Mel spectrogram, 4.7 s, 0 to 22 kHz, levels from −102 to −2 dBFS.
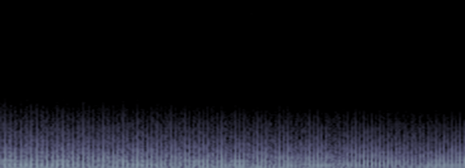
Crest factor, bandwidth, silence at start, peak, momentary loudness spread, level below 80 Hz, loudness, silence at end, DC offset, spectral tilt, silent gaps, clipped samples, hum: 16 dB; 1.8 kHz; 0 s; -34 dBFS; 4 LU; -54 dBFS; -52 LUFS; 0 s; under 0.1%; -12 dB/octave; none; under 0.1%; none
